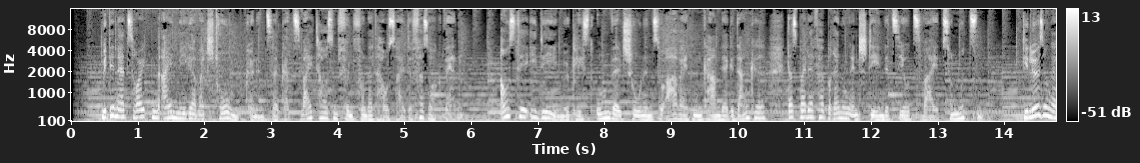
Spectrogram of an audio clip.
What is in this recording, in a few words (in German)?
Imagefilm; Holzindustrie Bralitz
